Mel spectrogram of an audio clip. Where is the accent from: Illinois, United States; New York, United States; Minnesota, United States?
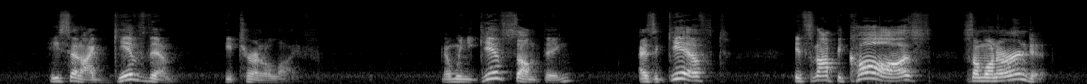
Illinois, United States; Chicago; now in Seoul, South Korea; I'm originally from Chicago, and I currently live in Seoul, Korea.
